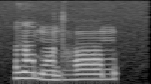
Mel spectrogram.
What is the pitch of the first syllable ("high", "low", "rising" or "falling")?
high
